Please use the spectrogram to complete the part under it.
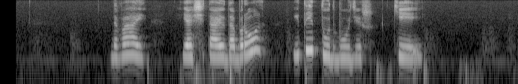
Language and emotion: Russian, positive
